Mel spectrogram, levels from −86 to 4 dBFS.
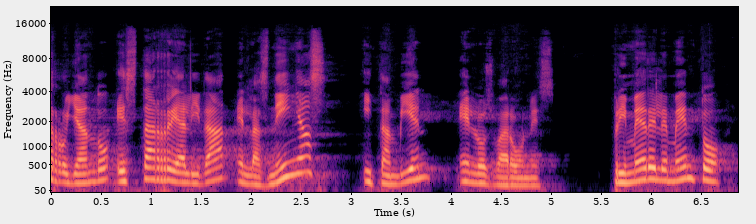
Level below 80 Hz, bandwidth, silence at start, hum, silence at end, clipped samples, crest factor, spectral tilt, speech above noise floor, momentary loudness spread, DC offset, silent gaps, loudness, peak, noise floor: -44 dBFS; 14.5 kHz; 0 s; none; 0.1 s; under 0.1%; 14 dB; -5.5 dB/octave; 53 dB; 8 LU; under 0.1%; none; -15 LUFS; -2 dBFS; -68 dBFS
